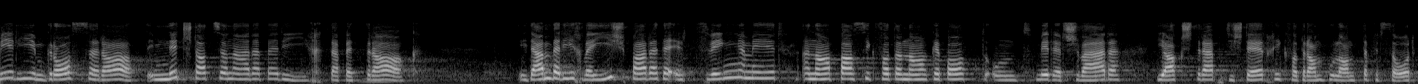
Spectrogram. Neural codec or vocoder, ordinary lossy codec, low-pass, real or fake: none; none; 7.2 kHz; real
